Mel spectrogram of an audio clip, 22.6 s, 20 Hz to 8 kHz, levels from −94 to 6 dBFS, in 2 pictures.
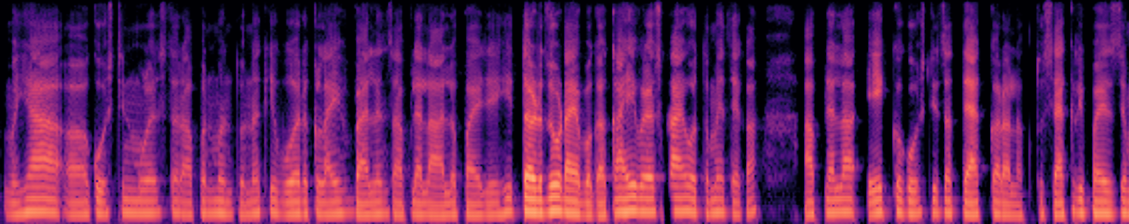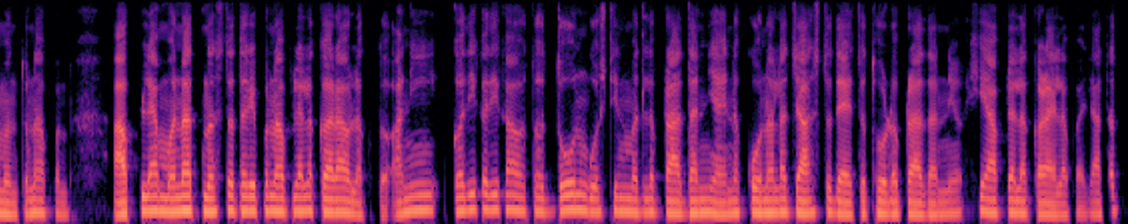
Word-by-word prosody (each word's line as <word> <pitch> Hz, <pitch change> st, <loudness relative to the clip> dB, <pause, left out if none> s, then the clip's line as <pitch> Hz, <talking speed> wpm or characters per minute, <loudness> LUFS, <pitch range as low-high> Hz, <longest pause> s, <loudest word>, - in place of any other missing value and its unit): ह्या 130 Hz, +4 st, +1 dB, 0.2 s
अ, 110 Hz, -2 st, -3 dB
गोष्टींमुळेच 120 Hz, +1 st, -3 dB
तर 120 Hz, 0 st, -4 dB
आपण 110 Hz, +1 st, -5 dB
म्हणतो 115 Hz, -2 st, -4 dB
ना, 115 Hz, +2 st, -3 dB
की 130 Hz, -, -5 dB
वर्क 115 Hz, 0 st, -1 dB
लाईफ 110 Hz, +1 st, -1 dB
बॅलन्स 110 Hz, +2 st, -1 dB
आपल्याला 110 Hz, 0 st, -2 dB
आलं 105 Hz, +2 st, -2 dB
पाहिजे. 105 Hz, 0 st, -2 dB
ही 125 Hz, +4 st, -2 dB
तडजोड 130 Hz, +1 st, +8 dB
आहे 120 Hz, -1 st, +7 dB
बघा. 110 Hz, -1 st, 0 dB
काही 130 Hz, +2 st, +5 dB
वेळेस 130 Hz, -1 st, +3 dB
काय 135 Hz, -1 st, +3 dB
होतं, 125 Hz, -2 st, 0 dB
माहिती 125 Hz, -2 st, -2 dB
आहे 110 Hz, -, -4 dB
का, 120 Hz, +2 st, -4 dB, 0.5 s
आपल्याला 125 Hz, +3 st, 0 dB
1 125 Hz, +3 st, 0 dB
अ, -, -, +1 dB
गोष्टीचा 120 Hz, 0 st, -2 dB
त्याग 110 Hz, -2 st, +5 dB
करावा 110 Hz, -3 st, 0 dB
लागतो, 100 Hz, +2 st, -9 dB
सॅक्रिफाईस 115 Hz, +1 st, +1 dB
जे 125 Hz, -, 0 dB
म्हणतो 115 Hz, -1 st, -2 dB
ना, 125 Hz, +1 st, 0 dB
आपण. 120 Hz, -3 st, -7 dB, 0.5 s
आपल्या 115 Hz, +6 st, +3 dB
मनात 135 Hz, +1 st, +5 dB
नसतं, 135 Hz, +1 st, +1 dB
तरी 140 Hz, 0 st, +4 dB
पण 145 Hz, -1 st, +2 dB
आपल्याला 135 Hz, +1 st, +1 dB
करावं 130 Hz, -2 st, +3 dB
लागतं. 110 Hz, -1 st, -7 dB
आणि 145 Hz, +5 st, 0 dB, 0.2 s
कधी-कधी 150 Hz, +2 st, 0 dB
काय 150 Hz, -1 st, 0 dB
होतं, 135 Hz, 0 st, -3 dB
2 145 Hz, +2 st, +2 dB
गोष्टींमधलं 130 Hz, -1 st, -2 dB
प्राधान्य 120 Hz, +1 st, +1 dB
आहे 110 Hz, 0 st, 0 dB
ना, 120 Hz, +1 st, -1 dB
कोणाला 125 Hz, 0 st, +1 dB
जास्त 125 Hz, +1 st, +1 dB
द्यायचं, 115 Hz, -3 st, 0 dB
थोडं 115 Hz, -1 st, 0 dB
प्राधान्य 110 Hz, +1 st, -1 dB, 0.2 s
हे 140 Hz, -, -1 dB
आपल्याला 125 Hz, -1 st, -1 dB
कळायला 105 Hz, -1 st, 0 dB
पाहिजे. 110 Hz, 0 st, -12 dB
आता 110 Hz, +5 st, -7 dB
120 Hz, 170 wpm, -24 LUFS, 110-130 Hz, 0.5 s, तडजोड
